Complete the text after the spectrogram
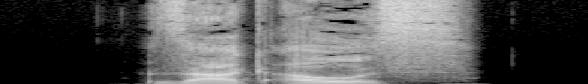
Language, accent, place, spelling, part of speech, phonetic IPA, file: German, Germany, Berlin, sag aus, verb, [ˌzaːk ˈaʊ̯s], De-sag aus.ogg
- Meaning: singular imperative of aussagen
